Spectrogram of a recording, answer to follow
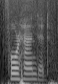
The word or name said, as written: forehanded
